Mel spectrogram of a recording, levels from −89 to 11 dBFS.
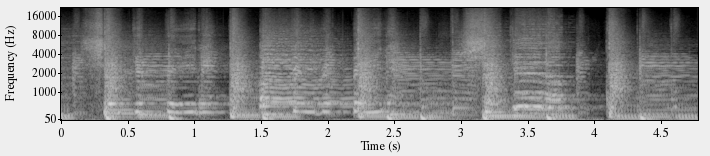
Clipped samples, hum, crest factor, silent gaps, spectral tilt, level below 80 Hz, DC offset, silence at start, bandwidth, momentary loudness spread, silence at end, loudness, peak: under 0.1%; none; 16 dB; none; -4 dB/octave; -26 dBFS; under 0.1%; 0 s; over 20 kHz; 5 LU; 0 s; -15 LUFS; 0 dBFS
